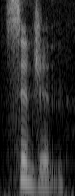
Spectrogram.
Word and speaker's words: St John: plenty of his own his name was Cuthbert St John pronounced singen he had four names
